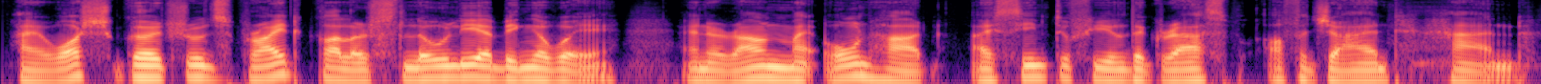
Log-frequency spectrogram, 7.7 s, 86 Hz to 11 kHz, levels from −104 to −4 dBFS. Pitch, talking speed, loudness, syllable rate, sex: 110 Hz, 180 wpm, -19 LUFS, 4.6 syllables/s, male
